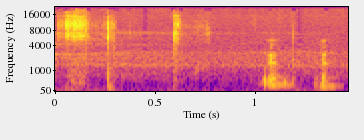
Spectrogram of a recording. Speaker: bless you thank you that was a very high pitch sneeze I know I sound like a mouse every time I sneeze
